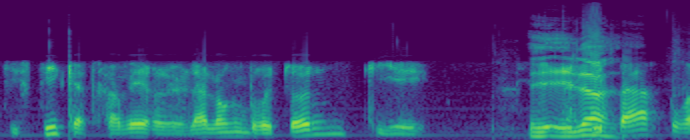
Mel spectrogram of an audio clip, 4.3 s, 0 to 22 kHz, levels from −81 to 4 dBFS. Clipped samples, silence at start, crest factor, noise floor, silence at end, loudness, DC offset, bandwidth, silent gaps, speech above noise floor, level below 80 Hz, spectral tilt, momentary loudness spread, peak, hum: under 0.1%; 0.05 s; 16 dB; -48 dBFS; 0 s; -16 LUFS; under 0.1%; 18.5 kHz; none; 32 dB; -60 dBFS; -4.5 dB/octave; 12 LU; -2 dBFS; none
